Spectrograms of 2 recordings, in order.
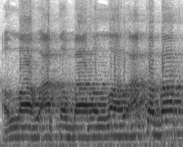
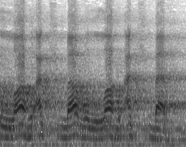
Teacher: makhraj dari kaf itu ada hamesnya. Hames itu adalah ngalir udara.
